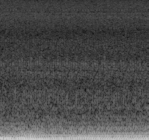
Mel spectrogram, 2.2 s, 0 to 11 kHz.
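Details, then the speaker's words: VW Golf/Jetta Mk5 TDI diesel idling while scan tool cycles EGR valve between 5% and 95% duty; steady low rumble whose note rises and falls as EGR opens and closes; engine and EGR working normally. "So it looks like, yeah, EGR, I can hear the engine note changing, so that's all working fine."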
